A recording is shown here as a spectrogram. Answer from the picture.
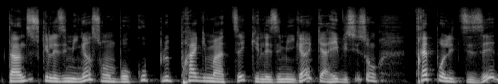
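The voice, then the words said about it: Non-native French accent. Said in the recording (French): “moi, j'ai un accent. Puis tout le monde va poser la question. Hey, ton accent, tu viens d'où?”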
